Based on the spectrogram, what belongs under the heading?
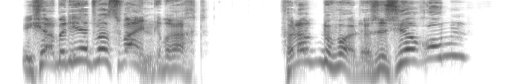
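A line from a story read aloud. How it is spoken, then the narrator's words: Loud delighted shriek. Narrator (German): Er kreischte laut vor Vergnügen über seinen eigenen Witz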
